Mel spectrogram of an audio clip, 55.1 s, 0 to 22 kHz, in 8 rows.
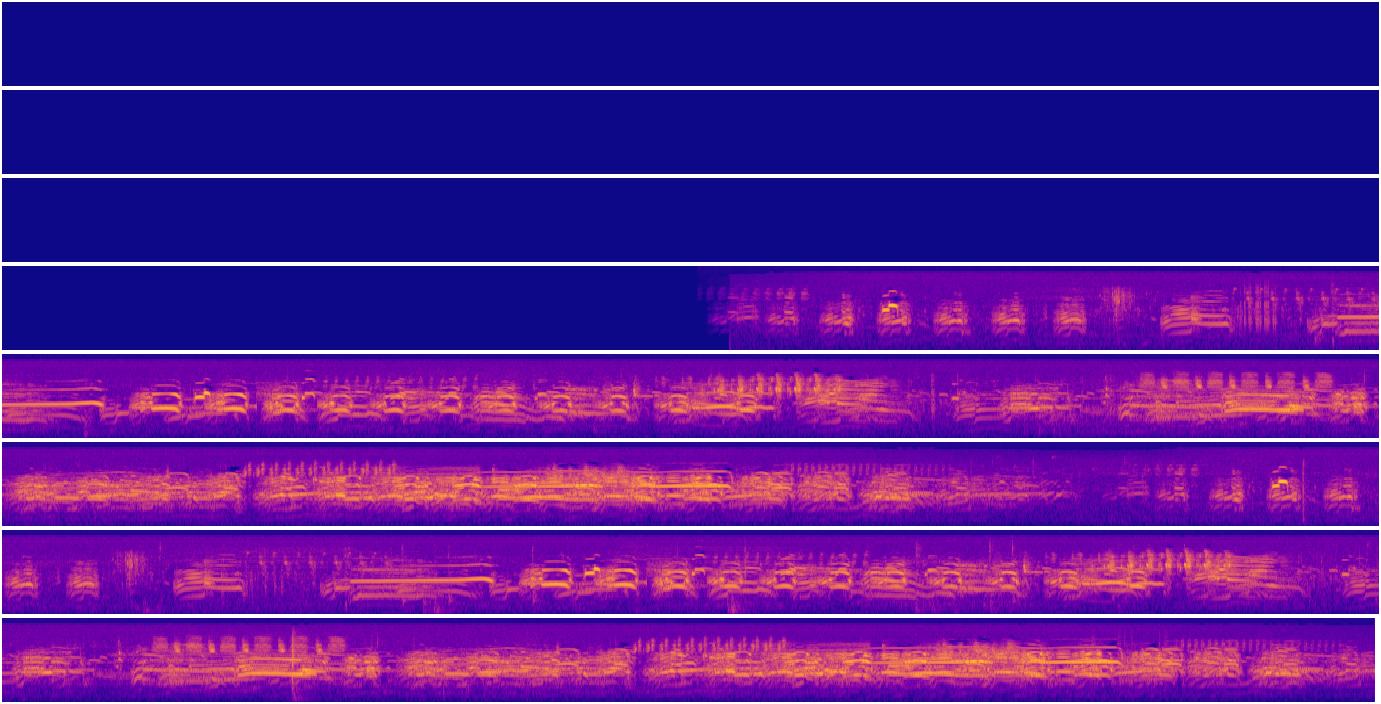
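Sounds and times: flock of birds honking: 0:24.3 - 0:55.0.

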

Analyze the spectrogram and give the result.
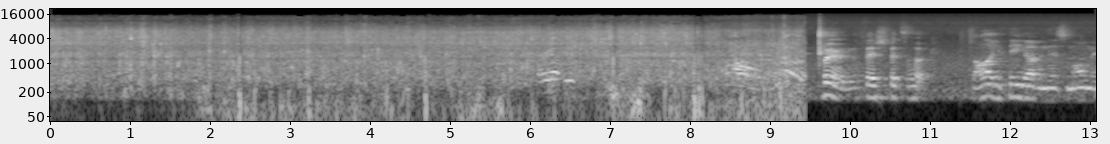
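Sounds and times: stream rushing over rocks: 0:00.0 - 0:09.5
low thumps: 0:06.9 - 0:09.5.

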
